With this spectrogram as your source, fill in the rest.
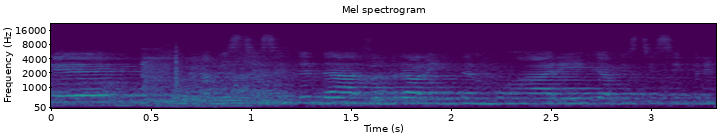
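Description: A woman speaks to a small group.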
